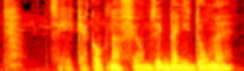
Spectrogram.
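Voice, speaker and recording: A male actor with a Flemish accent playing a wary, frank captive boy in an audio drama, with a husky, creaky voice and a hesitant delivery. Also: medium pitch, level tone, brisk, a little mellow, natural voice. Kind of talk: naturalistic audio drama acting.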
